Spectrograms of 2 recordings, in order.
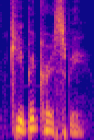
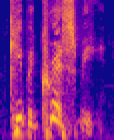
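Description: First: It is said in his ordinary voice. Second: It is said in a Casey Jones voice.

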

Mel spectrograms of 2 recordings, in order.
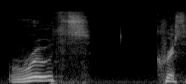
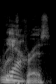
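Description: First: An s sound follows Ruth before Chris. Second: No s sound follows Ruth before Chris. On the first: The speaker calls it right. "It's Ruth's Chris Steakhouse" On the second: The speaker calls it wrong. "not Ruth Chris"

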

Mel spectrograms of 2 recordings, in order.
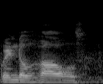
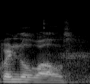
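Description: First: The name is said in a posh, haughty way. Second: The name is said in a plain, ordinary way.

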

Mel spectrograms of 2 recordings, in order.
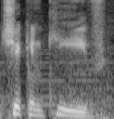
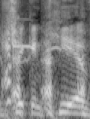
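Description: First: The name uses the Ukrainian pronunciation. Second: The name uses the Russian pronunciation. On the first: This is the form the speaker refuses to use. "I'm not saying chicken Kyiv" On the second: This is the form the speaker has always used. "I'm saying chicken Kiev my whole life"

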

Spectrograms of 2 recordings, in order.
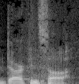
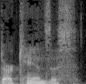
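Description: First: The name ends like the state Arkansas. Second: The name ends like the state Kansas. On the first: The speaker calls it right. "Am I pronouncing that right?" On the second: The speaker calls it wrong. "It's not Dark Kansas"

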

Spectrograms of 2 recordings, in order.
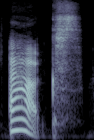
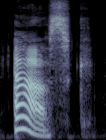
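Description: First: The word ends with a k then s sound. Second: The word ends with an s then k sound. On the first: "with the S and the K sound transposed" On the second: "You'll usually hear this pronounced ask"

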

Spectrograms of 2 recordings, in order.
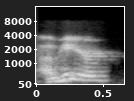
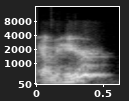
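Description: First: The voice falls at the end like a statement. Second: The voice rises at the end like a question. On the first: The speaker is announcing arrival. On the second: The speaker is unsure whether this counts as arriving.

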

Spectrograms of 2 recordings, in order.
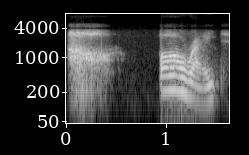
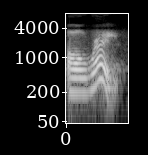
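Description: First: It is said with a frustrated sigh. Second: It is said plainly without frustration.

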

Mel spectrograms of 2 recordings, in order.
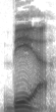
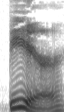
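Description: First: The final R is dropped, Boston style. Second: The final R is pronounced.

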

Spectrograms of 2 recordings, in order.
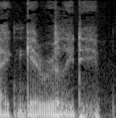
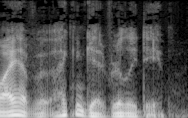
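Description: First: It is said in a very deep, low voice. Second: It is said in a normal speaking voice.

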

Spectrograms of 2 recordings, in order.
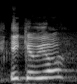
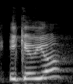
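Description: The two takes are said the same way.

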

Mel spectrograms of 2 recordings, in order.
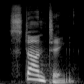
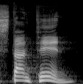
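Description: First: The word ends with the full final G sound. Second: The word ends without the final G sound. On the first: "I actually like pronouncing it fully though" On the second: "You don't put the G at the end"

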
